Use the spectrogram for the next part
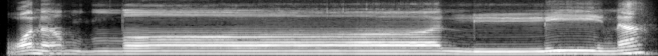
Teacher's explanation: یہ جو بڑی مد ہے اس کی کم سے کم مقدار 3 الف ہے، زیادہ سے زیادہ 7، اور جو قرات کرنے والے ہوں وہ اپنی آواز کے مطابق، اپنی سہولت کے مطابق اس سے بھی اوپر جاتے ہیں۔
